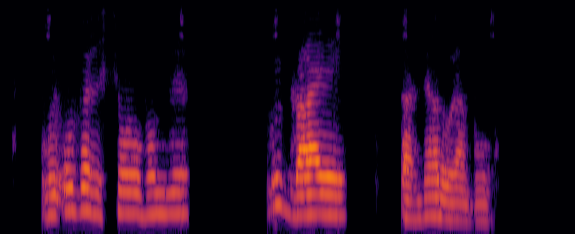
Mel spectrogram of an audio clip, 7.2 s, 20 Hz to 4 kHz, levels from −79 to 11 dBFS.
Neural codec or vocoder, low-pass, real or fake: codec, 24 kHz, 0.9 kbps, WavTokenizer, medium music audio release; 3.6 kHz; fake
